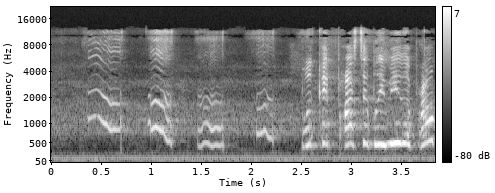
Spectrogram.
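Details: A 3-week-old Pomsky puppy, very talkative, makes a string of short whiny yips and squeaky rising-falling whimpers, then a quicker run of higher yelps near the end, with a steady low hum underneath.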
